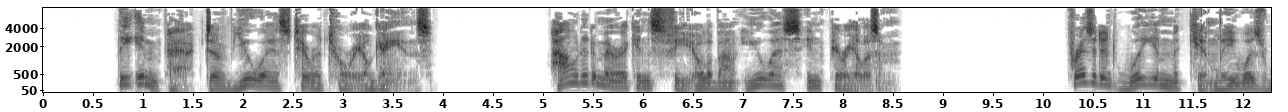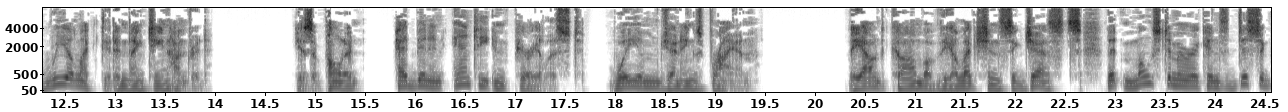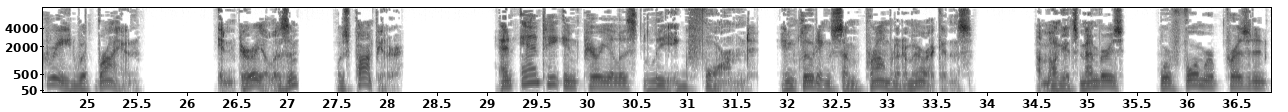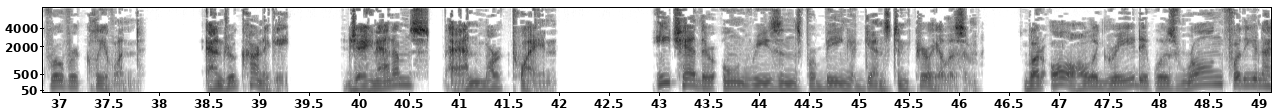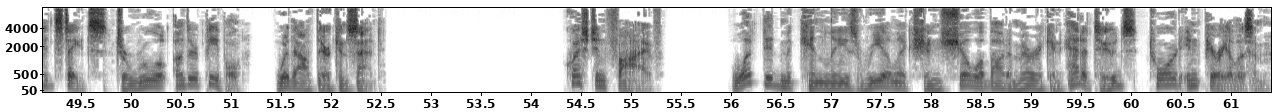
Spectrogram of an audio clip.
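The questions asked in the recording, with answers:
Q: What did McKinley's re-election show about American attitudes toward imperialism?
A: Most Americans supported imperialism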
